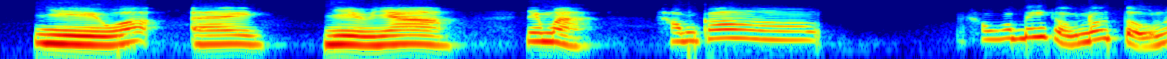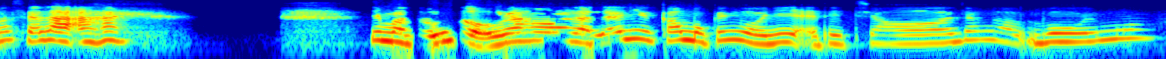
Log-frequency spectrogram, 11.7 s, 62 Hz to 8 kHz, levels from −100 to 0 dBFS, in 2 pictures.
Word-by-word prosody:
Nhiều 215 -3 +7
á. 250 +4 +2 0.2
Ê, 220 0 0 0.3
nhiều 215 -2 +6
nha. 215 -1 +4 0.4
Nhưng 270 -1 +2
mà 205 -7 0 0.3
hông 270 0 -5
có 340 - -3 1.3
hông 315 0 -9
có 345 - -3
biết 375 +3 0
được - - 0
đối 310 +4 +1
tượng 210 - -1
nó 280 - -5
sẽ 270 - -2
là 285 -2 +5
ai. 270 +3 +1 1.2
Nhưng 295 -1 +1
mà 255 - +3
tưởng 215 +7 +1
tượng - - +2
ra 265 - +2
thôi 280 0 -2
là 240 - 0
nếu 245 - -4
như 315 - -4
có 290 +1 -3
một 285 -3 0
cái 295 - -5
người 260 -8 -2
như 245 - -4
vậy 190 - -6
thì 225 - -6
trời 225 -2 -16
ơi, 225 +2 -8
chắc 305 +1 -12
là 270 -5 -14
vui 260 +2 -3
lắm 310 - -8
á. 345 +1 -11
255 Hz, 215 wpm, -20 LUFS, 220-290 Hz, 1.3 s, Nhiều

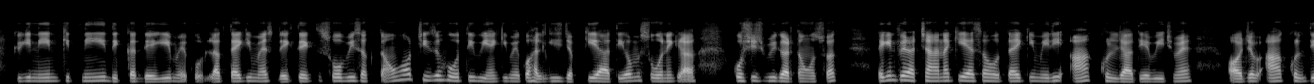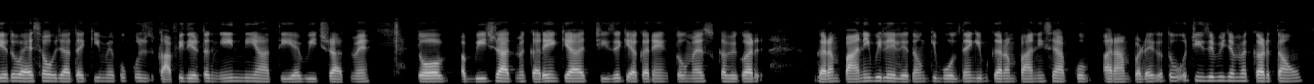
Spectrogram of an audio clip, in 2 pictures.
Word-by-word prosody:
क्योंकि 160 +2 -1
नींद 160 +1 -1
कितनी 165 -1 -6
ही 180 - 0
दिक्कत 145 -2 -1
देगी 135 +2 +2
मेरे 150 - -6
को - - -7
लगता 140 - +3
है 145 - +8
कि 165 - -5
मैं 150 -1 +1
स 155 - -11
देखते 140 +3 +3
सो 165 -1 -1
भी 170 +1 -2
सकता 155 -3 -3
हूँ। 200 +6 -3
और 235 - -1
चीज़ें 200 +1 -1
होती 175 -1 -2
भी 155 -4 0
हैं 135 - +1
कि 155 - -9
मेरे 145 -1 -5
को 160 - +2
हल्की 140 +2 -2
सी 145 -2 -2
झपकी 155 +3 +1
आती 140 -1 +2
है - - +1
और - - -2
मैं 175 - -10
सोने 150 -3 0
का - - +6
अ, - - +2 0.4
कोशिश 170 -1 -1
भी 170 0 -3
करता 145 -2 +4
हूँ 135 - -5
उस 135 - -9
वक़्त। 170 +2 0 0.4
लेकिन 200 +4 +5
फिर 200 -1 +6
अचानक 170 -1 +4
ही 180 - +5
ऐसा 165 +1 0
होता 155 -1 -1
है 155 - +5
कि 165 +2 -7
मेरी 160 +3 -2 0.2
आँख 180 - +1
खुल 160 -4 -4
जाती 140 0 +3
है 140 - 0
बीच 135 +1 -4
में 155 +2 +2 0.4
और 135 - +5
जब 155 0 +1
आँख 155 +3 +4
खुलती 155 -1 -1
है - - +2
तो 155 -1 +1
ऐसा 145 +2 +2
हो 150 -1 0
जाता 145 -1 0
है - - -2
कि 155 - -5
मेरे 150 -1 -9
को 155 - -9
कुछ 150 -2 -8
काफ़ी 150 - 0
देर 145 -1 +2
तक 150 -1 -1
नींद 155 +2 -1
नहीं 150 -1 -1
आती 135 0 -3
है 135 - -1
बीच 135 -1 -6
रात 130 -2 +2
में। 135 +1 +2 0.5
तो 140 - +5 0.3
अब 125 - -1
बीच 140 +3 0
रात 140 -2 +7
में 150 - -5
करें 150 +3 +4
क्या, 140 -2 +6
चीज़ें 140 +1 -5
क्या - - +3
करें, 140 0 +1
तो 140 - -4
मैं 140 0 0
स - - -11
कभी-कभार 140 -1 +1 0.6
गरम 140 +3 +5
पानी 130 +4 +5
भी 165 +1 0
ले 155 -1 +3
लेता 135 0 -2
हूँ 135 - -8
कि - - -6
बोलते 140 0 -3
हैं 145 - +2
कि 145 - -1
गरम 135 0 +1
पानी 135 +1 0
से 145 - -2
आपको 140 0 -2 0.2
आराम 130 0 +2
पड़ेगा 145 - -2
तो 170 - -5
वो - - -6
चीजें 175 -1 -1
भी 175 - -4
जब 170 -1 -2
मैं 170 0 -3
करता 150 0 +3
हूँ 145 +2 -4
150 Hz, 270 wpm, -26 LUFS, 140-160 Hz, 0.6 s, है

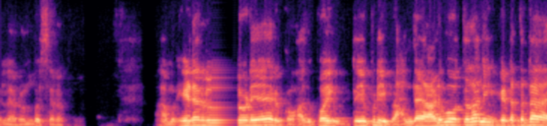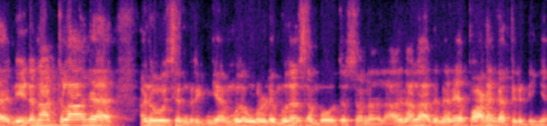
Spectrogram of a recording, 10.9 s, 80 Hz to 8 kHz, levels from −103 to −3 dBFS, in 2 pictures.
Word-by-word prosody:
இல்ல 115 -2 -14
ரொம்ப 115 +2 -9
சிறப்பு. - - -16 0.9
ஆமா - - -9
இடரள்களோடயே 155 +1 0
இருக்கும். - - -7
அது 120 - -6
போய்ட்டு 145 - -1
எப்படி? 415 - -3 0.2
அந்த 130 +3 -1 0.2
அனுபவத்த 180 +3 +2
தான் 200 -1 +4
நீங்க 180 -3 -2
கிட்டத்தட்ட 160 +4 0 0.3
நீண்ட 165 - +2
நாட்களாக 170 +2 +1 0.5
அனுபவிச்சிருந்திருக்கீங்க. 125 - 0
முது 135 +1 +3
உங்களுடைய 130 -1 +2
முதல் 145 +1 -1
சம்பவத்த 120 -2 -1
சொன்னதுல, 115 -1 -6
அதனால 135 +4 0
அது 130 -1 -2
நெறையா 150 +3 +1
பாடம் 145 +2 +2
கத்துக்கிட்டீங்க 195 0 -4
150 Hz, 150 wpm, -12 LUFS, 130-170 Hz, 0.9 s, தான்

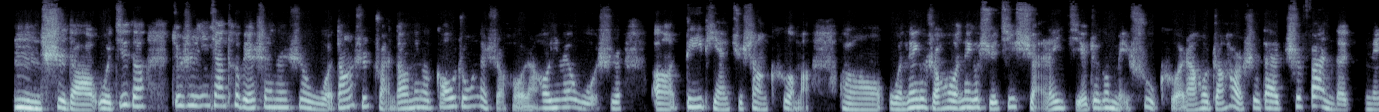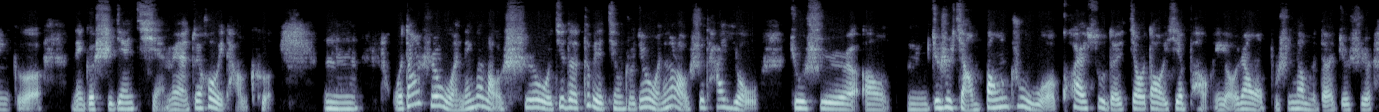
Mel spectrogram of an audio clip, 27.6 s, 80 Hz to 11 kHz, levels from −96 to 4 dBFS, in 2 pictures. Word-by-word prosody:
嗯， 210 -4 +9
是 210 +3 +4
的， 155 -4 +3
我 195 -1 +5
记 280 - -1
得 260 -3 +2 0.3
就 280 - 0
是 280 0 +1
印 280 +1 -4
象 275 -1 +1
特 280 +2 -2
别 220 -3 +3
深 230 0 -1
的 225 0 +1
是， 225 +1 -3
我 175 -6 0
当 220 +6 +1
时 250 -3 -3
转 255 - -6
到 190 +2 +2
那 215 +3 +1
个 220 -1 0
高 235 +4 +1
中 255 0 -3
的 235 -5 -2
时 195 -1 -7
候， - - -3
然 - - -4
后 210 -1 +1
因 215 +1 +3
为 230 - -1
我 190 -7 -3
是， 190 - -4 0.4
呃， 170 +3 +1
第 235 0 +3
1 - - +2
天 195 -8 -2
去 - - -6
上 180 -2 -2
课 - - -3
嘛， - - -5 0.3
呃， 160 -4 -3
我 175 -2 +1
那 210 +7 +4
个 235 - +3
时 190 -4 +2
候 205 +2 +2
那 225 +3 +2
个 225 - +4
学 195 -5 +1
期 235 +6 -4
选 250 +4 -2
了 170 - -2
1 205 - +2
节 210 - -2
这 210 - 0
个 215 - +1
美 195 -3 0
术 220 -6 -4
课， - - -3
然 150 - 0
后 195 - +2
正 180 -2 -1
好 195 - +1
是 215 -1 -2
在 195 -2 +3
吃 250 - 0
饭 250 -5 +1
的 155 -2 -2
那 165 -1 -6
个 - - -1 0.3
那 - - -3
个 170 - +4
时 165 - +1
间 180 -1 +1
前 - - -3
面， 160 -3 -1
最 205 +1 +2
后 230 +3 +4
1 - - -1
堂 - - -8
课。 - - -7 0.5
嗯， 180 -2 +1 0.4
我 185 - +2
当 305 - +1
时 275 - +2
我 195 - +3
那 195 +4 0
个 270 - +1
老 230 - +1
师 225 0 +1
我 190 -6 +5
记 245 - -1
得 215 -2 +3
特 210 - -6
别 210 -9 +5
清 190 -1 -3
楚， 175 -2 -3
就 225 - 0
是 - - +4
我 205 -8 +3
那 195 - -1
个 260 - +1
老 - - +1
师 220 - -3
她 225 +2 -4
有 200 -5 0 0.3
就 200 0 +5
是， 180 -3 +3 0.2
呃 160 -2 -1 0.2
嗯， 165 -1 -6
就 210 +4 +3
是 220 0 +4
想 155 -7 0
帮 225 +2 +5
助 245 -8 -1
我 - - +1
快 215 -4 +2
速 205 0 -2
地 155 -2 0
交 185 -1 +3
到 180 -3 +2
一 - - -2
些 185 +2 +2
朋 - - -6
友， 155 - -2
让 175 0 +3
我 150 - +1
不 - - -11
是 185 - -7
那 185 -1 +1
么 155 -3 -6
的 135 +1 -1
就 155 - -3
是， 160 0 -4
200 Hz, 285 characters per minute, -21 LUFS, 175-230 Hz, 0.5 s, 嗯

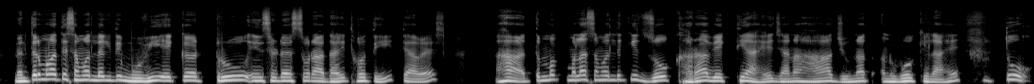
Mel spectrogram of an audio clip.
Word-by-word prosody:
नंतर 150 +9 +5
मला 235 +1 +3
ते 240 - 0
समजलं, 205 -2 +2
की 190 - -1
ती 195 - +1
मूव्ही 155 +1 +5
एक 175 +2 -2 0.3
ट्रू 190 +3 +3
इन्सिडन्सवर 165 0 0
आधारित 145 0 0
होती, 155 -2 -1
त्यावेळेस 135 - -4 0.5
हां, 150 -2 +2
तर - - -1
मग 215 +3 -1
मला 210 +2 0
समजलं, 205 0 -4
की 220 - -3
जो 165 +3 0
खरा 140 +5 +1
व्यक्ती 165 +1 0
आहे 130 -1 -1
ज्यांना 130 +1 -2
हा 135 +4 0
जीवनात 125 +4 -1 0.2
अनुभव 130 +3 +2
केला 125 -3 -1
आहे, 135 +9 -3 0.5
तो 220 -3 +1
160 Hz, 175 wpm, -20 LUFS, 135-190 Hz, 0.5 s, नंतर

